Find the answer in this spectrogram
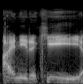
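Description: It is said imitating Caleb's voice.

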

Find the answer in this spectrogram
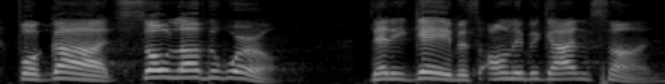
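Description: It is read with strong, heartfelt conviction. "say it like we really mean it"

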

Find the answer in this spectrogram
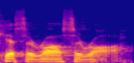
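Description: It is said with an American English accent.

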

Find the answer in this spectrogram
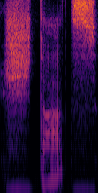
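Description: It is said in a German accent.

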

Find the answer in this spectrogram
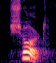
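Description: It is said in a Scottish accent. "Not if you're Scottish"

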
